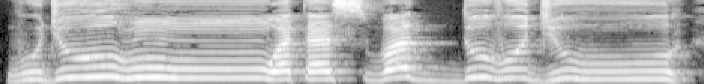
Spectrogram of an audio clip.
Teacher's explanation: یوم تبیض وجوہ وتسود وجوہ، یہ دیکھیں وجوہ، ہاں کے پر تنوین ہے، تنوین کے بعد جو ہے واو آ رہا ہے، اور واو جو ہے حروف یرملون میں سے ہے تو یہاں پر ادغام ہوگا، تو ہم اسے تھوڑا سا غنّے کے ساتھ پڑھیں گے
